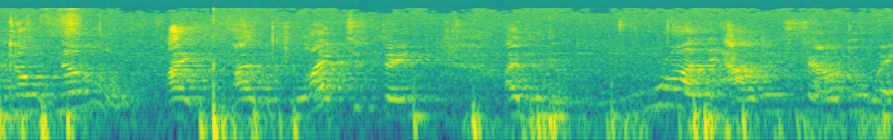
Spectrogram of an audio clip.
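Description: A woman speaking, her words indistinct, with a run of short low thumps under the speech.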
